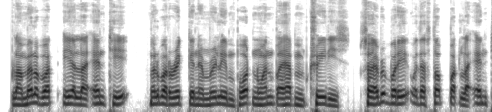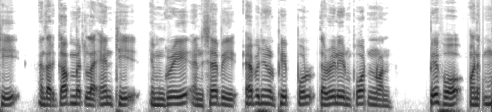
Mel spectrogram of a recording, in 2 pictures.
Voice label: Eastside Kriol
